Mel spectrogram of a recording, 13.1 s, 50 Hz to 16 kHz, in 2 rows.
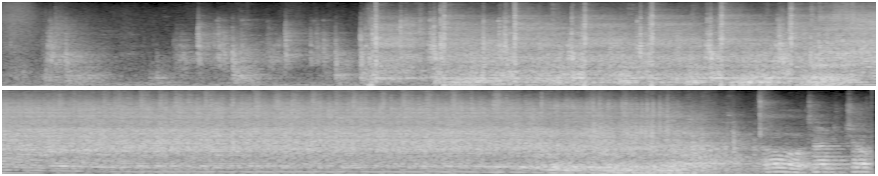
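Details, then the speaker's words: About 1995-96 Yamaha RT180 two-stroke dirt bike, new spark plug and fresh gas, started on choke: several kicks, fires and buzzes about five seconds then sags and dies; choke taken off too quickly suspected. "took the gas off too fast. I mean, not the gas, but the choke."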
